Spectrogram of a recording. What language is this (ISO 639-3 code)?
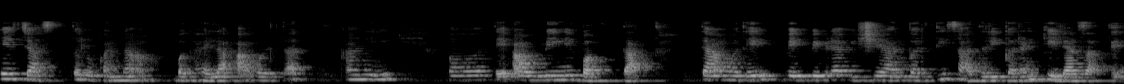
mar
